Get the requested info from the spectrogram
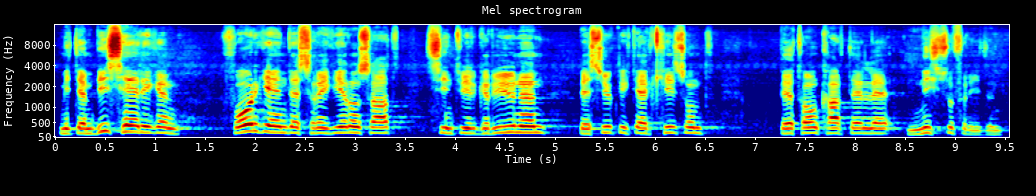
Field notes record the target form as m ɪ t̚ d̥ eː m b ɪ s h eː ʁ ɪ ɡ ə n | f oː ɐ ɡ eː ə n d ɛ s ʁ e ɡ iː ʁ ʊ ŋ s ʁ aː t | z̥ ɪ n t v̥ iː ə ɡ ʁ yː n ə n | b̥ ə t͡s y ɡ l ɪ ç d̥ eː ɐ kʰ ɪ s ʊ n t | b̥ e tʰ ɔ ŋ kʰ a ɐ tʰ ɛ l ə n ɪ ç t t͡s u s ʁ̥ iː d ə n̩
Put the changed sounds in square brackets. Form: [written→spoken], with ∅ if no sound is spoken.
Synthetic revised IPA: m ɪ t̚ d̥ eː m b ɪ s h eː ʁ ɪ ɡ ə n | f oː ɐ ɡ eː ə n d ɛ s ʁ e ɡ iː ʁ ʊ ŋ s ʁ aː t | z̥ ɪ n t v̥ iː [ə→ɐ] ɡ ʁ yː n ə n | b̥ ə t͡s [y→yː] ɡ l ɪ ç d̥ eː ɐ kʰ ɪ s ʊ n t | b̥ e tʰ ɔ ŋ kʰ a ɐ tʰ ɛ l ə n ɪ ç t t͡s u [s→f] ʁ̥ iː d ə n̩

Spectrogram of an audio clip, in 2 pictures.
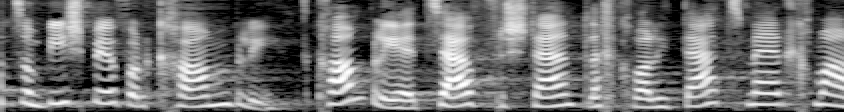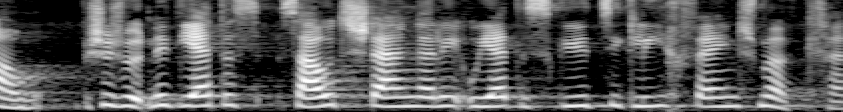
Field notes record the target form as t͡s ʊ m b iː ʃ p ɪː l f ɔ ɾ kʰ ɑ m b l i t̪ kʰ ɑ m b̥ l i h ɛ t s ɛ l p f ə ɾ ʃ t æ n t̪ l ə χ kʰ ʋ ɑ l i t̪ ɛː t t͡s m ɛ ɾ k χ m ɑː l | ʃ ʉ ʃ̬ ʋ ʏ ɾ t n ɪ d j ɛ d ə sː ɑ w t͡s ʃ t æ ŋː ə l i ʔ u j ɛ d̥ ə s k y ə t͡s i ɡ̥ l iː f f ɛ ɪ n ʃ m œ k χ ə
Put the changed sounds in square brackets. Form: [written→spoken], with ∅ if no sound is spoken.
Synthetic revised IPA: t͡s ʊ m b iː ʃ p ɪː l f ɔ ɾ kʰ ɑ m b l i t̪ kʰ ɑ m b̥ l i h ɛ t s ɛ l p f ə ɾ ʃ t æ n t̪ l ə χ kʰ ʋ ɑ l i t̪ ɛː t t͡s m ɛ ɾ k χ m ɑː l | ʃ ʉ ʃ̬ ʋ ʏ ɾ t n ɪ d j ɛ d ə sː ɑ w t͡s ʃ t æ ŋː ə l i ʔ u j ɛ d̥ ə s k y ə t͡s i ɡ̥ l iː [f→χ] f ɛ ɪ n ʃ m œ k χ ə

